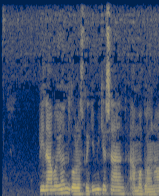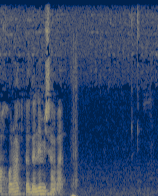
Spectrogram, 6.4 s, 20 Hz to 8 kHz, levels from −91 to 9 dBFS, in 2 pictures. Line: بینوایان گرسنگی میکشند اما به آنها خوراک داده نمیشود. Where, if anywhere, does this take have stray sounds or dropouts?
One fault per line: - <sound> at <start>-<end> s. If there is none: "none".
- whoosh at 4.6-4.8 s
